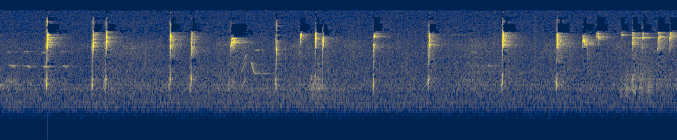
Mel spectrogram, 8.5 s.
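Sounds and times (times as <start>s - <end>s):
hawfinch tick calls: 0.5s - 1.5s, 2.1s - 5.5s, 6.1s - 8.4s.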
